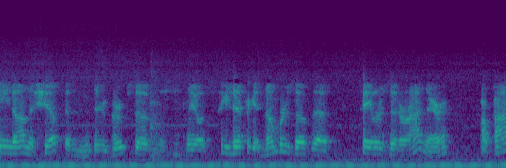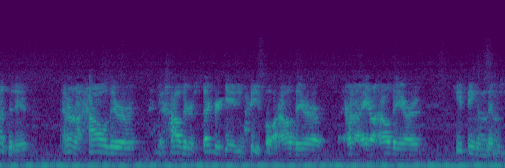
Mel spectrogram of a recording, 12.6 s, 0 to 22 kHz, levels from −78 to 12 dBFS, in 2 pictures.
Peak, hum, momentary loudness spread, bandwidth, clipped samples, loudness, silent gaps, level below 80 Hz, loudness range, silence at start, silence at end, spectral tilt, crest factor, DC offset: -12 dBFS; none; 9 LU; 16 kHz; under 0.1%; -30 LUFS; none; -42 dBFS; 2 LU; 0 s; 0 s; -4.5 dB/octave; 18 dB; under 0.1%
